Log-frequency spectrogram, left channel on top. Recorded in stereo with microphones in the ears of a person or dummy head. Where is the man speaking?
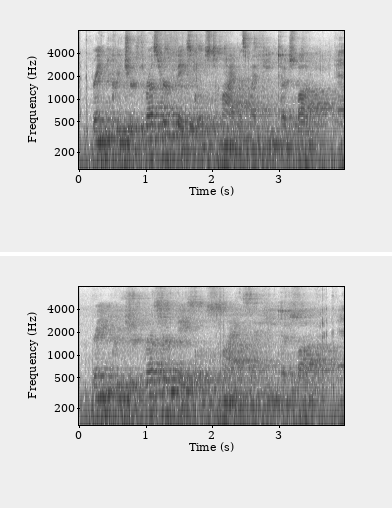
65° left (ahead or behind), 7 m.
